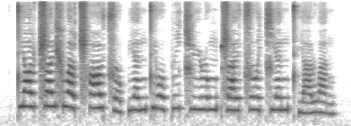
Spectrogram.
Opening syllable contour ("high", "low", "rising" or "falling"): high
